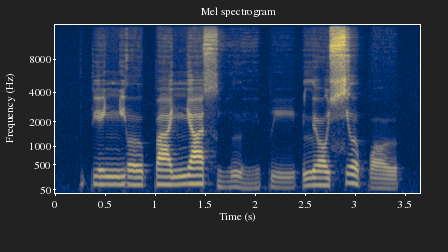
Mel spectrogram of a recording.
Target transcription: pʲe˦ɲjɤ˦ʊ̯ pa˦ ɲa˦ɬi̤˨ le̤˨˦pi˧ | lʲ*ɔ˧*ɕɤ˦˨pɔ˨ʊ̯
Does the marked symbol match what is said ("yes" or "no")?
yes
